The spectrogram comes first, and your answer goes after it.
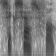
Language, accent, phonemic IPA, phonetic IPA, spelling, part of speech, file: English, US, /səkˈsɛs.fəl/, [səkˈsɛs.fɫ̩], successful, adjective, En-us-successful.ogg
- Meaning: Resulting in success; assuring or promoting success; accomplishing what was proposed; having the desired effect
